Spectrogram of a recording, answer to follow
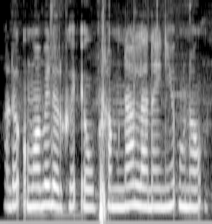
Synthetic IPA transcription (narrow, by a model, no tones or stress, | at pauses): aɽɯʔɔmabɛdɔɾkʰɯjʔewpʰɾamnalanajnijʔunaw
